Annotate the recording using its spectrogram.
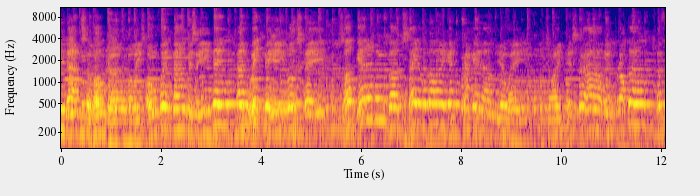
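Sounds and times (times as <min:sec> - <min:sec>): fiddle sliding melody: 0:00.0 - 0:12.0
folk band playing: 0:00.0 - 0:12.0.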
